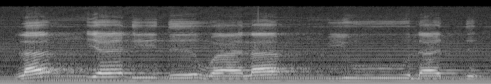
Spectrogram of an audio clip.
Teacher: Kalau di tengah-tengah dalam ayat tidak berhenti dia qalqalah sughra. Makanya ringan.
